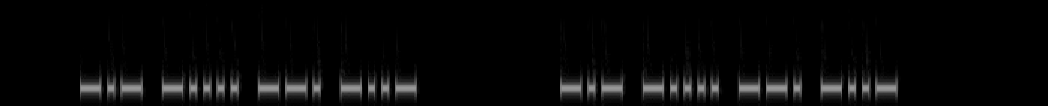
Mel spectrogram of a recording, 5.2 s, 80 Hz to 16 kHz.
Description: Morse code, heard as a keyed tone, about 36 wpm, 700 Hz. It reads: K6GX K6GX
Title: USA Call Signs - 4 Characters - Repeated 2x - 35wpm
